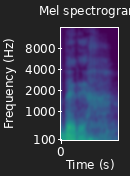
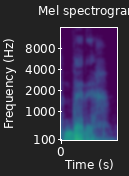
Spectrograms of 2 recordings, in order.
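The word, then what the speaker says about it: דרך: Una de ellas es derech, Dalet, Resh, Kaf, Sofit, derech.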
